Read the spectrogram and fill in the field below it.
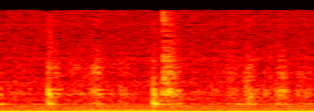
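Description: A pencil scratches across paper in a few short, uneven strokes with brief pauses between them, fairly quiet, with no voices, as someone draws a bubble cloud and writes the word internet in the middle.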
